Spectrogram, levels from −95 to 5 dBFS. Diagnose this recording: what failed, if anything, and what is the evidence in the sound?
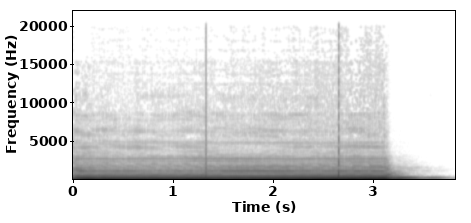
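The music's tempo sags slightly and unevenly across the whole clip. This is clock drift between sender and receiver at the network and jitter-buffer stage. The sender's clock runs roughly 5 percent slow, so the receiver's buffer keeps draining and has to be refilled.

From 0.52 s to 3.74 s the pulse stumbles in small, irregular hiccups, always stretching and never compressing. These are repeated timing corrections in the receiver's buffer. Playback runs at 95 percent speed, with about 150 ms added by repeating short pieces to cover the slow sender.

There are two tiny ticks in the music, at 1.32 s and 2.65 s. Each is a block of digital silence at the driver or buffer stage. The first hole is 1.65 ms and the second 0.67 ms, which fits a 32-sample block. Both are gaps with hard edges and no fade.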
